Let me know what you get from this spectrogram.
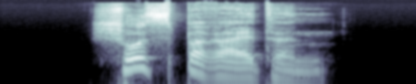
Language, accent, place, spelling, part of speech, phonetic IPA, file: German, Germany, Berlin, schussbereiten, adjective, [ˈʃʊsbəˌʁaɪ̯tn̩], De-schussbereiten.ogg
- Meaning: inflection of schussbereit: 1. strong genitive masculine/neuter singular 2. weak/mixed genitive/dative all-gender singular 3. strong/weak/mixed accusative masculine singular 4. strong dative plural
